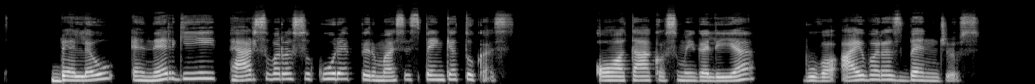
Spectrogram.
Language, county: Lithuanian, Utena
